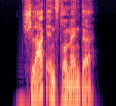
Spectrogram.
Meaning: nominative/accusative/genitive plural of Schlaginstrument
- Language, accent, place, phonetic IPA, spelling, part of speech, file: German, Germany, Berlin, [ˈʃlaːkʔɪnstʁuˌmɛntə], Schlaginstrumente, noun, De-Schlaginstrumente.ogg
